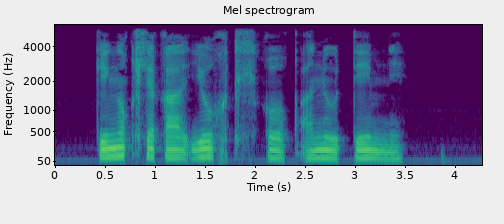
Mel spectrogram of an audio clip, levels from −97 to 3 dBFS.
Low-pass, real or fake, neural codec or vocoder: 5.4 kHz; real; none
